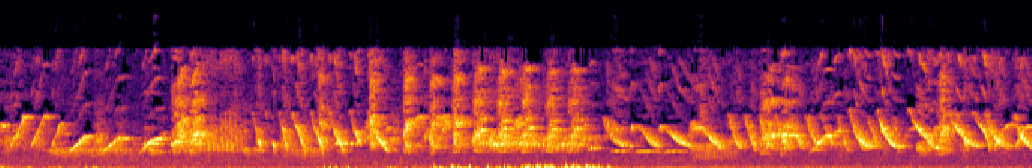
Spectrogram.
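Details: Birds sing long, dense runs of rapid high descending chirps, with a brief whistled note midway and some low rumbling noise in the middle.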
